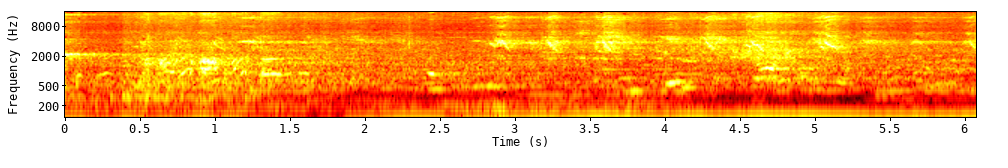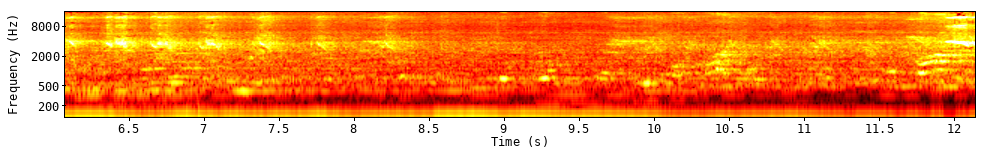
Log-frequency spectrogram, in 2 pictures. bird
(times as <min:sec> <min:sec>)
0:09.7 0:12.1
